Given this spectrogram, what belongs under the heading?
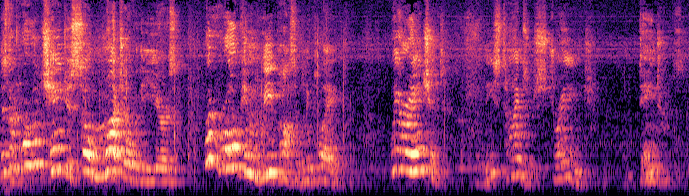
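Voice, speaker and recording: A woman's voice: on the high side, very animated, unhurried, a little mellow. A woman playing a proud, competitive, easily puzzled tiger in an amateur puppet show, speaking in a theatrical manner. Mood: solemn, wondering. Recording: echoey noisy room, far from mic.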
